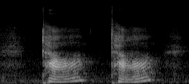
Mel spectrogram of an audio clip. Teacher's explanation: Alveolar is just behind your teeth. If you put your tongue like on the little ridge of gum behind your teeth, ta, ta, that's alveolar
